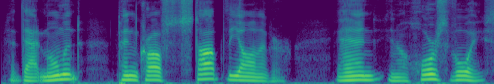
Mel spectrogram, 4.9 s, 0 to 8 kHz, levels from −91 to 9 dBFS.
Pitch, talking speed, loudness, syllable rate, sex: 145 Hz, 145 wpm, -17 LUFS, 4.9 syllables/s, male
